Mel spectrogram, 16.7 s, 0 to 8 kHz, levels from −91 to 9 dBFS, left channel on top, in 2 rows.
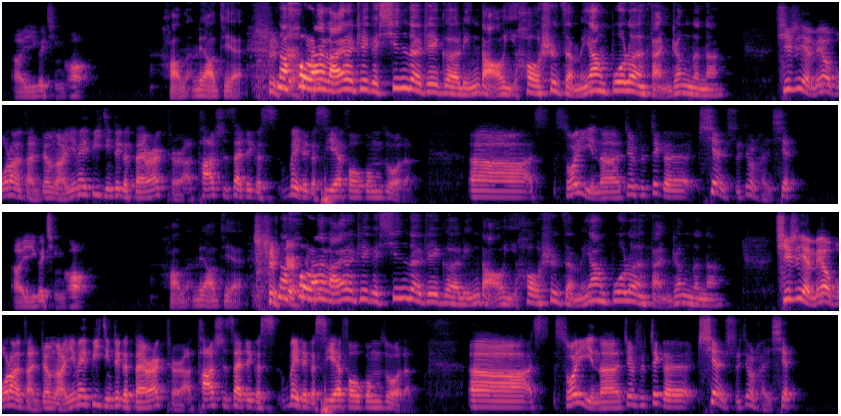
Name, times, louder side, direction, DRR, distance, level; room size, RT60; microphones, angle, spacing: voice 1, 0.1-0.8 2.5-3.0 7.8-12.5 13.0-16.2, right 5 dB, 80° right, 1.1 m, -31 dB
voice 2, 1.7-7.2, left 6 dB, 45° left, 0.4 m, -26 dB
8.1 x 3.4 x 3.9 m
head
